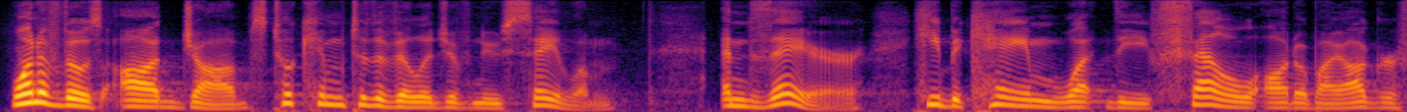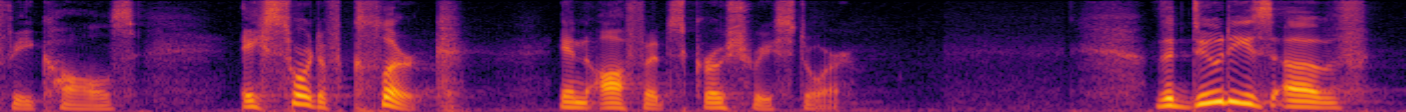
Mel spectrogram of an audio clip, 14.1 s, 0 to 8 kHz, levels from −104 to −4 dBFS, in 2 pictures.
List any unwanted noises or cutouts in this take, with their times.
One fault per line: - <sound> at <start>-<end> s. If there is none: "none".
none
